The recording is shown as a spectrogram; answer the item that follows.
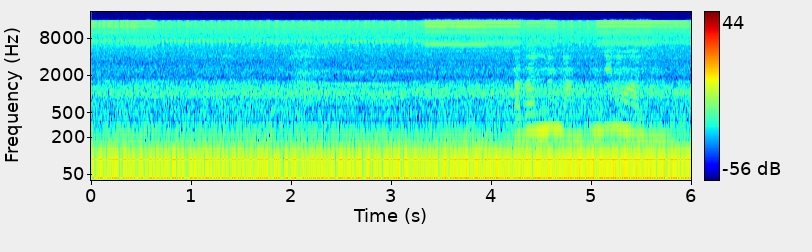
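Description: Car engine idling, a steady low hum heard from inside the cabin.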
